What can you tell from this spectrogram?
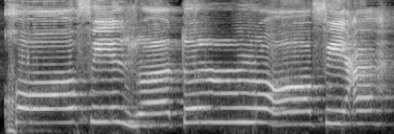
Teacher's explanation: خافضۃ رافعہ، same طریقے سے یہاں پر دیکھیں را کے اوپر زبر ہے تو یہ را موٹی ہے، را کے بعد والا الف بھی لازماً موٹا پڑھا جائے گا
